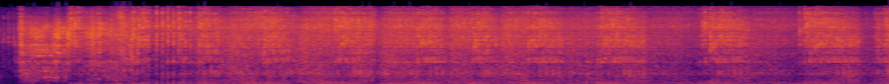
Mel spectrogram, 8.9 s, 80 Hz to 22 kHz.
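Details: Swift FF95 Formula Ford, stone-cold first start (previously hard to start, misfire): fires on first crank and settles into an even, crisp idle with no stumble.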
